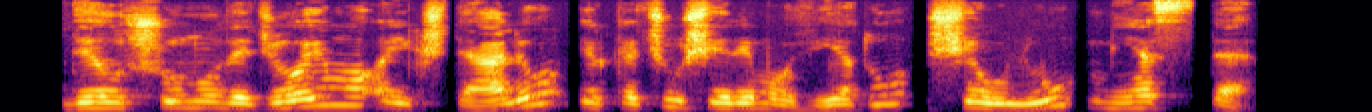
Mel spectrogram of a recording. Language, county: Lithuanian, Kaunas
